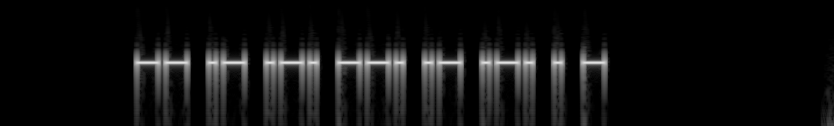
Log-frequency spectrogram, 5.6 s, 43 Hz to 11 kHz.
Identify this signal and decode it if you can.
Morse code, heard as a keyed tone, about 25 wpm, 700 Hz. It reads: MARGARET
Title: USA Common Names - 25wpm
